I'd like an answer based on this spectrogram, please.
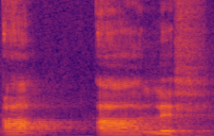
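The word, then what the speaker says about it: אלף: lamed P Alf alors ce que vous entendez quand je parle c'est a àf je commence avec une voyelle mais les voyelles ne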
